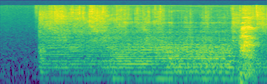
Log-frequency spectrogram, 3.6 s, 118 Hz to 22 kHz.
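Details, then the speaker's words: Cycloidal drive on a NEMA 23 stepper motor at low speed, about 75% max current, 20:1 reduction: gritty insect-like steady buzz from a hastily built stepper driver, not the gear mechanism. "And that extra crunchiness you heard there, that was not the mechanism. That's just the driver. I just threw this driver together, and it, at lower"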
